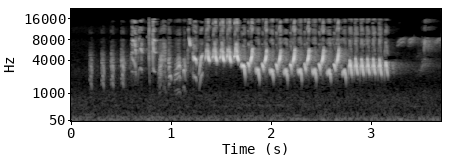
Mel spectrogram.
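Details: House wren male, building a nest in a backyard that the female will inspect, sings a bubbling song: a few quick introductory notes, then a rapid rattling run of high buzzy trills lasting about two seconds.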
